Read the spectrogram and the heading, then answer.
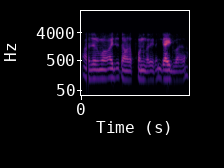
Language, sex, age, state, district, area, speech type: Nepali, male, 60+, West Bengal, Kalimpong, rural, conversation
